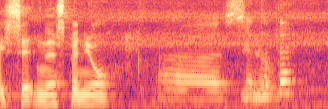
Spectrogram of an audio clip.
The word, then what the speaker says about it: Siéntate: Siéntate. Sete?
